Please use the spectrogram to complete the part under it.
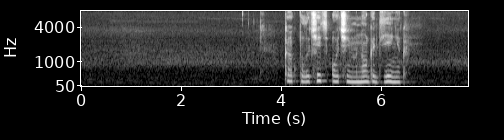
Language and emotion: Russian, neutral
